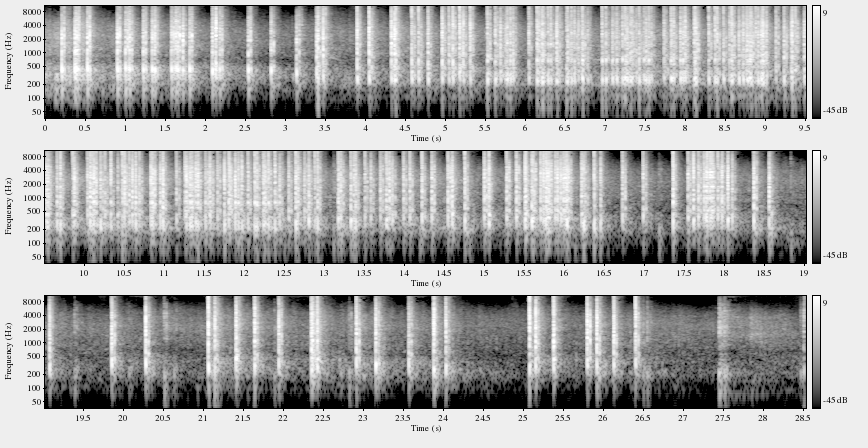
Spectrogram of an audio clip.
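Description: Fireworks display: aerial shells bursting and crackling in a rapid, near-continuous barrage for about the first eighteen seconds, then thinning to scattered separate bangs.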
